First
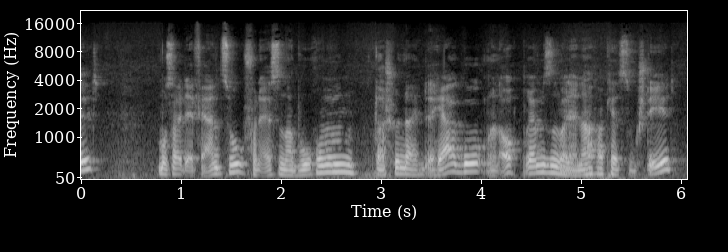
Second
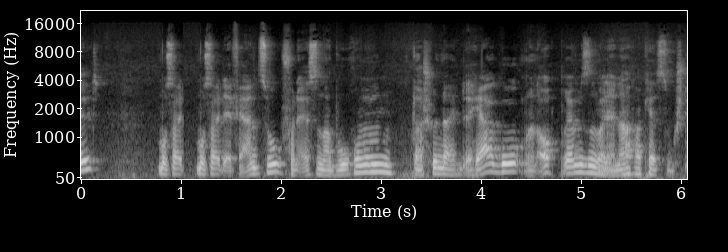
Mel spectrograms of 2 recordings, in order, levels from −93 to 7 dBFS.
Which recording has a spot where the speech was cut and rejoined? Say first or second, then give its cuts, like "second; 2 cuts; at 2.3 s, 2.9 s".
second; 1 cut; at 1.0 s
